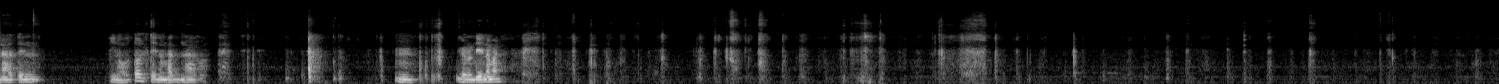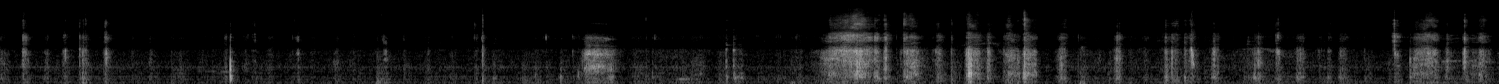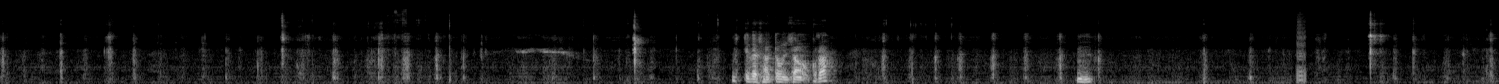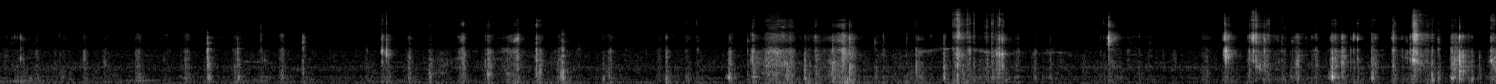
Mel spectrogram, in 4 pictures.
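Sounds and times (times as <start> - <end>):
person chewing food: 2.2 - 37.4, 38.4 - 59.9.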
